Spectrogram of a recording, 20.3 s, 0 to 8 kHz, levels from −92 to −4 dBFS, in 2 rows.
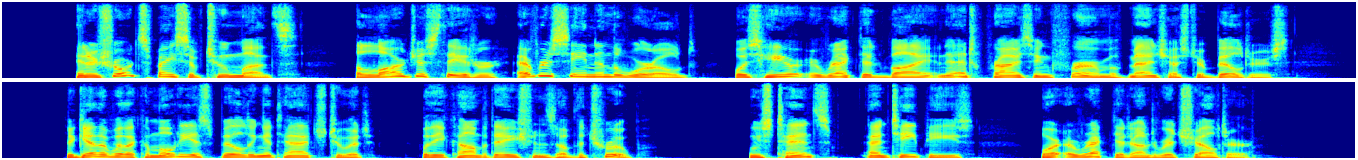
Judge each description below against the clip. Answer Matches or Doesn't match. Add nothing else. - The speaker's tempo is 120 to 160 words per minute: Matches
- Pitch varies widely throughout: Matches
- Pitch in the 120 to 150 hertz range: Matches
